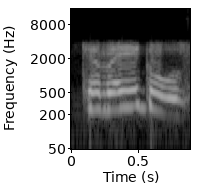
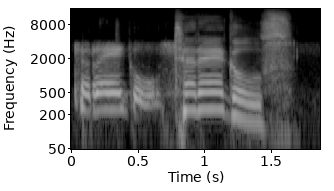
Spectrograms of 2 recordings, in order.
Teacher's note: The emphasis on the second syllable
